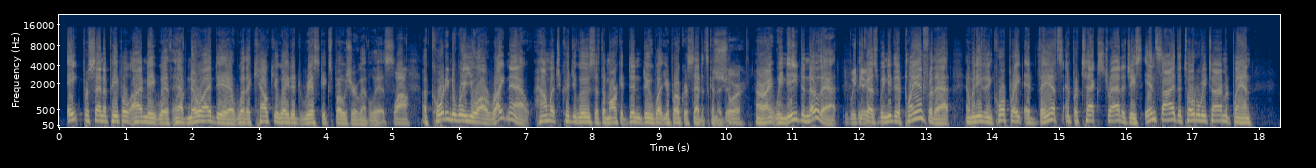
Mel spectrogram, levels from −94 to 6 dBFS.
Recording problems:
distortion; slight; 10 dB below the speech

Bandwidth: 14.5 kHz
